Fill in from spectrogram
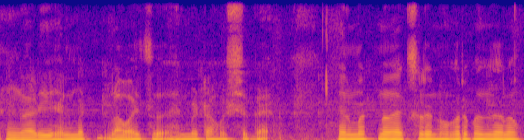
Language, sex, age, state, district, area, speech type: Marathi, male, 30-45, Maharashtra, Akola, rural, spontaneous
